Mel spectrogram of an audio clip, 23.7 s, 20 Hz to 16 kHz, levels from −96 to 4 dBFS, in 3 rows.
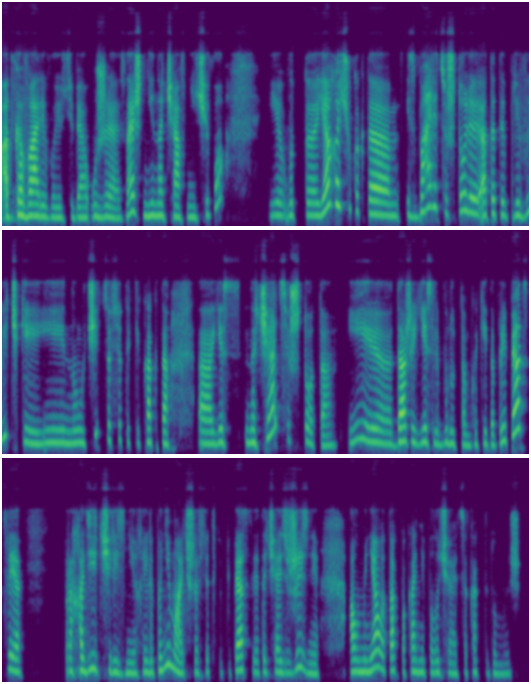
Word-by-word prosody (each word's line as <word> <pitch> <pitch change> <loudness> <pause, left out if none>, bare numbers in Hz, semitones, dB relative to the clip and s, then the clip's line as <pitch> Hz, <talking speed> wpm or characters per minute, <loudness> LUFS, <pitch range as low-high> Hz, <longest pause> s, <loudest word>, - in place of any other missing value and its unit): отговариваю 180 -3 +4
себя 165 0 -6
уже, 170 -2 -2
знаешь, 245 - +4
не 195 +1 -3
начав 185 -2 +2
ничего. 195 - 0 0.7
И 200 +1 -7
вот 195 +2 -8 0.2
я 200 - +5
хочу 370 -5 +1
как-то 210 - +2
избавиться, 255 - 0
что 270 +5 +1
ли, 245 -3 +2
от 220 - +2
этой 210 -2 -4
привычки 205 - -2
и 210 +1 -4
научиться 210 - -1
всё-таки 220 -4 -13
как-то, 200 -2 -1 0.4
а, 195 -1 +1
ес 200 0 -4
начать 245 - +3
что-то 170 -6 +1 0.2
и 220 -5 -2
даже 230 +6 +6
если 205 0 -2
будут 195 0 -8
там 175 -2 -9
какие-то 185 0 -8
препятствия, 240 - +4 0.6
проходить 210 +1 -1
через 185 -6 +1
них 170 +1 -8
или 185 0 -5
понимать, 215 - -1
что 185 - -1
всё-таки 180 0 -16
препятствия- 195 +3 +1
это 195 - -10
часть 185 0 -3
жизни, 175 -5 -2 0.4
а 190 - +1
у 195 - -3
меня 195 +7 +1
вот 235 -4 -4
так 215 +1 -1
пока 195 +1 -5
не 185 -1 -7
получается, 170 -2 -6
как 190 -2 -11
ты - - -25
думаешь? 160 -1 -11
200 Hz, 140 wpm, -24 LUFS, 180-225 Hz, 0.7 s, даже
